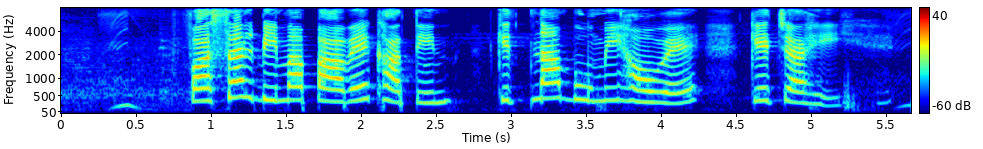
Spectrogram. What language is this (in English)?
Bhojpuri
